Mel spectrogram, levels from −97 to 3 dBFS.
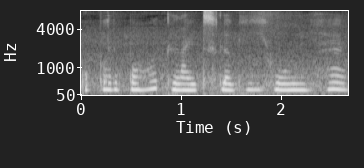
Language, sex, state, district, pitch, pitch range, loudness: Hindi, female, Punjab, Fazilka, 225 Hz, 220-235 Hz, -15 LUFS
